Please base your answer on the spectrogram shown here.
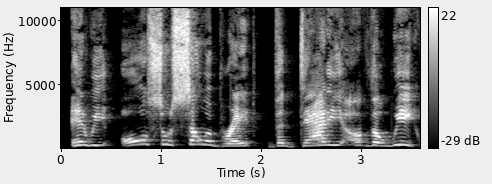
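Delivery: big rising hype on Week; excited announcement. Real, not acted. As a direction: announce it with a showman's flourish. Announcing weekly top bidder.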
